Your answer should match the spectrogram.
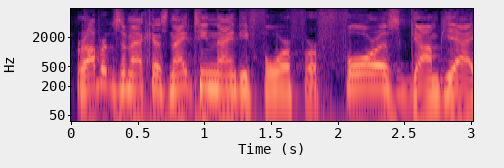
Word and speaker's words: Zemeckis: Can you say his name? And be very careful how you say this. – Zemeckis. – Yes, that's correct.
